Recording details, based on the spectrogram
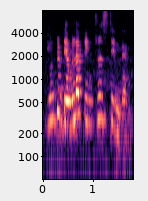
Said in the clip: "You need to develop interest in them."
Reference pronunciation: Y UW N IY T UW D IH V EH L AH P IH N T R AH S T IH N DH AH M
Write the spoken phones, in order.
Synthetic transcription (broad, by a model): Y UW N T UW D IH V EH L AH P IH N T R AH S T IH N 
